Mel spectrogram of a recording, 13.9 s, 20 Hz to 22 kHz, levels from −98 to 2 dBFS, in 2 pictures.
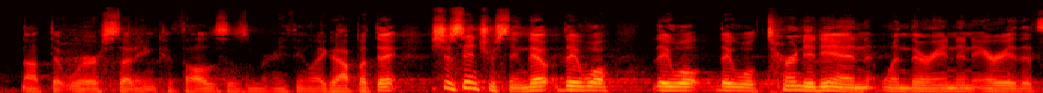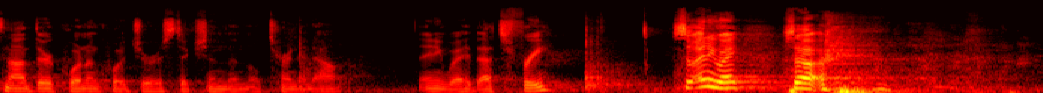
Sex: male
